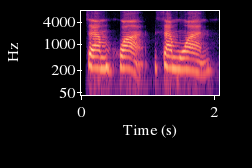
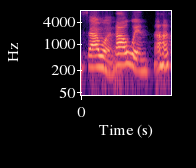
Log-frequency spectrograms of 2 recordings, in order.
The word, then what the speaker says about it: Samhain: me see if I can remember the exact pronunciation. Samhain. It's not Samhain. Samhain.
